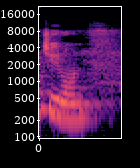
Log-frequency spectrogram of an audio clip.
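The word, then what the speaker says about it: Chiron: है डेमिट्रियस अलारबस एंड चिरोन आर सनंस to Tamora Tamora के बेटे हैं डेमिट्रियस, अलारबस और चिरोन और किरोन भी इसकी प्र इसकी प्रोनाउंसिएशन हो सकती है किन भी।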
